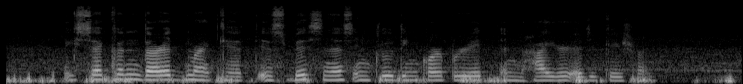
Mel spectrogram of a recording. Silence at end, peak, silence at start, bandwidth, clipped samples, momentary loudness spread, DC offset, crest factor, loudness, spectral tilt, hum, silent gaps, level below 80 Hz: 0 s; -10 dBFS; 0.05 s; 16 kHz; under 0.1%; 10 LU; under 0.1%; 20 dB; -30 LUFS; -6.5 dB/octave; none; none; -64 dBFS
